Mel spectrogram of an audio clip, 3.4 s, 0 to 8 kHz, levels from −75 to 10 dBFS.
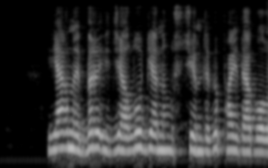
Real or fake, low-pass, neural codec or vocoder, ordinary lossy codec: real; 7.2 kHz; none; none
